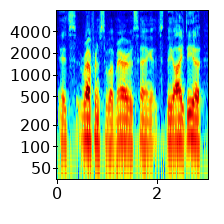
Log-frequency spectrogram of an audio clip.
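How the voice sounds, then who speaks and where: A man's voice: mid-range voice, little pitch movement, moderate pace. A man co-hosting a spiritual talk show, coaching a caller and checking that she follows. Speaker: show host. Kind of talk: spiritual talk radio chat.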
